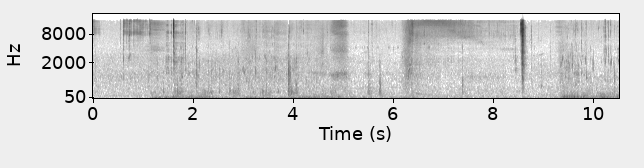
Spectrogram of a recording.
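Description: Water sloshing against a kayak hull with a low rumble as the kayak moves on the water, and small clicks of fishing gear being handled. One sharp knock comes near the end.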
